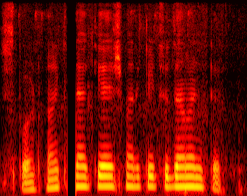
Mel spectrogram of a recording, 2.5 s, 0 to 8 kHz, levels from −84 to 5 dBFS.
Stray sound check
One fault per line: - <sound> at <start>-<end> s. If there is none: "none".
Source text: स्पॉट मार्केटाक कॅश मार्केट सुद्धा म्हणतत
- dropout at 0.7-0.8 s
